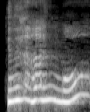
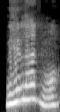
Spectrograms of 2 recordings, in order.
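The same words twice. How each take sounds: First: The question sounds warm and supportive. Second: The question sounds mocking and sarcastic.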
